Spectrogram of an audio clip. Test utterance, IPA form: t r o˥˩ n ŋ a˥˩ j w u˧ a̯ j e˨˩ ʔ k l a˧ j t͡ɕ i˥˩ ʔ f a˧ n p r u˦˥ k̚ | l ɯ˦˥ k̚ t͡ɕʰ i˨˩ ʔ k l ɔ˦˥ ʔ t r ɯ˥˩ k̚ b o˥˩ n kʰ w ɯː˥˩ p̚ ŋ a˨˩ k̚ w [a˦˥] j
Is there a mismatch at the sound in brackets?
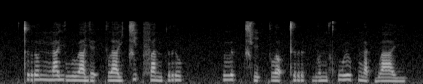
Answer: yes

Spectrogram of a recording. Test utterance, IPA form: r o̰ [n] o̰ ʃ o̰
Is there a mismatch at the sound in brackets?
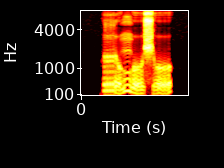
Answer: yes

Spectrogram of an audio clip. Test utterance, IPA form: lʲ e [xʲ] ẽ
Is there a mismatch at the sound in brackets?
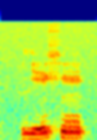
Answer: yes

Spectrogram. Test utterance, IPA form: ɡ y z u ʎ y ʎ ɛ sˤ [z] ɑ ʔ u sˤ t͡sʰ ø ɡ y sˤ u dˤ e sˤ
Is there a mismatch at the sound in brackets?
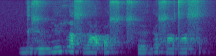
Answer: yes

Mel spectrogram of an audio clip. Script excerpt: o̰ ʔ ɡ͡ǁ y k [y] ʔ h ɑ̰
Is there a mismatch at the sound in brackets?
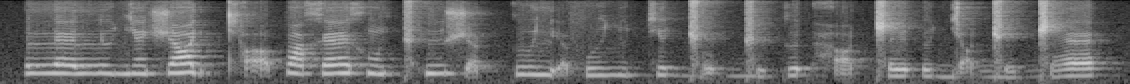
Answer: yes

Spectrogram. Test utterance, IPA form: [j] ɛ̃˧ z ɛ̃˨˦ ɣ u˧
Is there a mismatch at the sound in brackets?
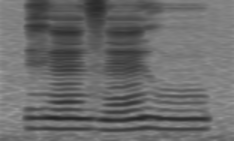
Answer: yes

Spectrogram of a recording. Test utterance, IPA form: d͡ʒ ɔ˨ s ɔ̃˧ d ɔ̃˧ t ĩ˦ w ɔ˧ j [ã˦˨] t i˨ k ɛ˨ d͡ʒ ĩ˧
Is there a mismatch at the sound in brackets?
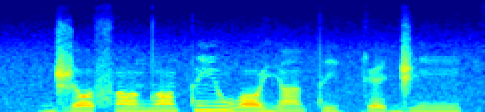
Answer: yes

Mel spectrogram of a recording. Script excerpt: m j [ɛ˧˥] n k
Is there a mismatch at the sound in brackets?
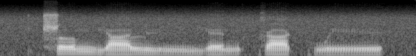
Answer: no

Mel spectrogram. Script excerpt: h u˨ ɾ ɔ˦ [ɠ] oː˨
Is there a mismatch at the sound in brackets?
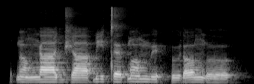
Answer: yes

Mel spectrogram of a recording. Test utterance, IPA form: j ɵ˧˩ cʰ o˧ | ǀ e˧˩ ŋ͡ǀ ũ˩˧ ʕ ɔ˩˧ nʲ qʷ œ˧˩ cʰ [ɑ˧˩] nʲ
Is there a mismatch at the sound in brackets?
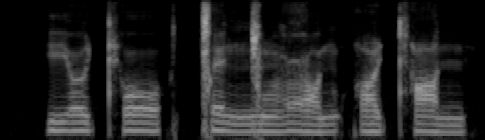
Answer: no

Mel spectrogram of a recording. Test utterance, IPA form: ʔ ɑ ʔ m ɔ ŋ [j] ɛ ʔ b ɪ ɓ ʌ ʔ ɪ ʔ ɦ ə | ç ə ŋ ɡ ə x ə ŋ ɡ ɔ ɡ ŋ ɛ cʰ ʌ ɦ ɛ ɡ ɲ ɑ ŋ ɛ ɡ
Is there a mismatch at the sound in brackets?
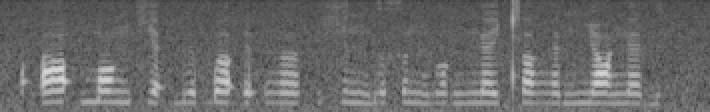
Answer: yes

